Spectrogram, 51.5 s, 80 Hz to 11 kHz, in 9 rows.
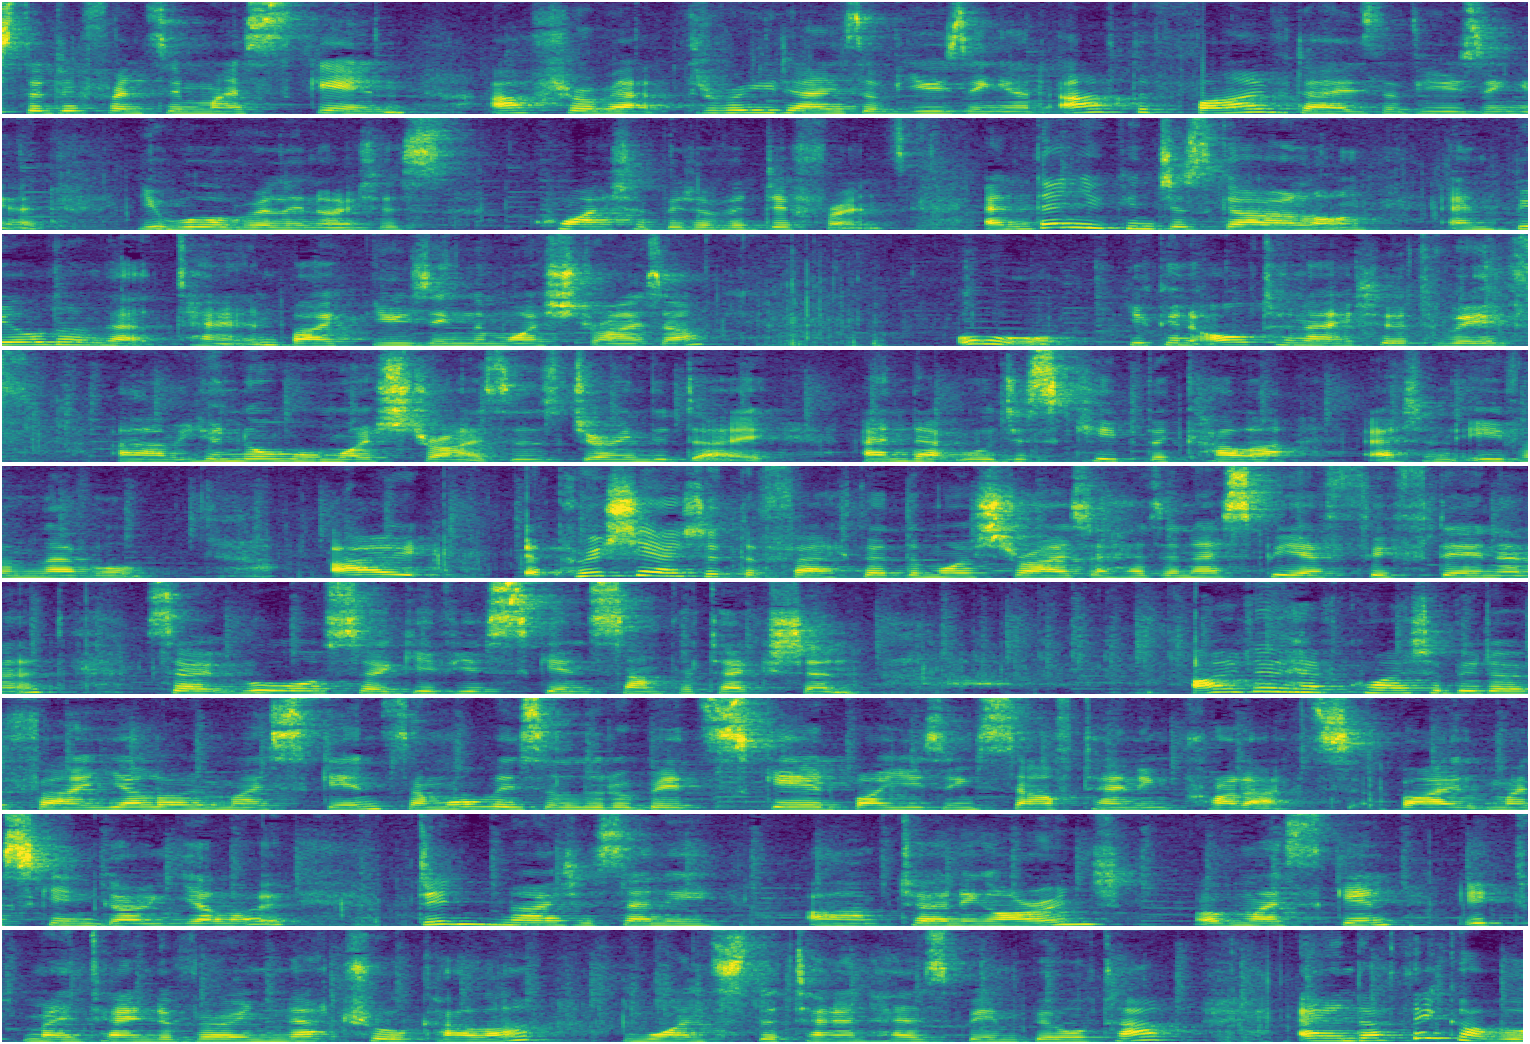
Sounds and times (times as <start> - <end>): Speech: 0.0 - 14.2, 15.0 - 23.5, 24.1 - 31.9, 33.0 - 51.4
Music: 0.0 - 51.4.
